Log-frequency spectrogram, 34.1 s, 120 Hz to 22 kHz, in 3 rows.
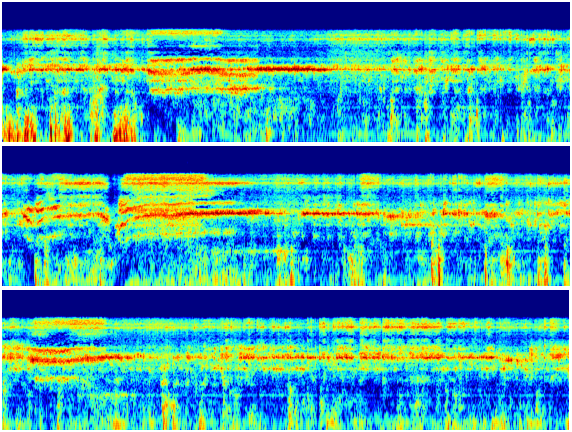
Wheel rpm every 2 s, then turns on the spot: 230, 230, 220, 230, 230, 220, 180, 210, 230, 230, 230, 230, 230, 230, 240, 230, 230.
none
